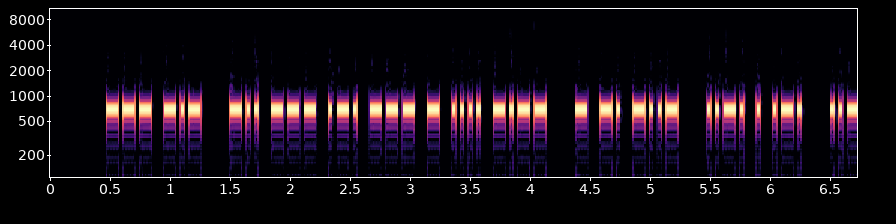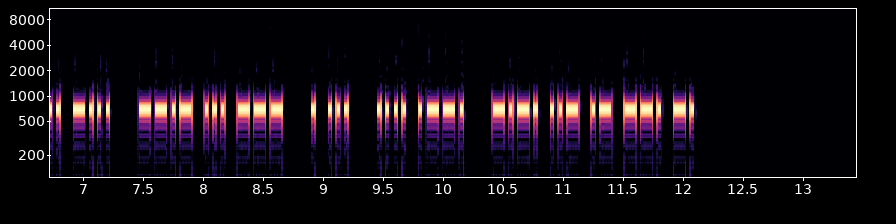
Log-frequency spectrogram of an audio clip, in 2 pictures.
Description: Morse code, heard as a keyed tone, about 36 wpm, 700 Hz. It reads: OK DOROTHY TNX FER FB QSO ES HP CUAGN
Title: Practice QSO - Exchange 4 - Ending - 35wpm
